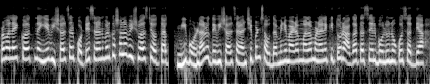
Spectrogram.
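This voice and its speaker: Woman reads earnest young heroine, high and gentle. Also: fairly quick, few pauses, close to an everyday voice.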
